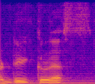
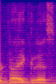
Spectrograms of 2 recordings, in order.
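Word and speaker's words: digress: इसे हम डिग्रेस भी बोलते हैं और डाइग्रेस भी बोल सकते हैं। डिग्रेस और डाइग्रेस, इसकी प्रोनाउंसिएशन मैं बता रहा हूँ। डिग्रेस और हम कह सकते हैं डाइग्रेस, दोनों इसकी प्रोनाउंसिएशन है।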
